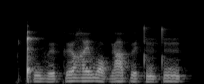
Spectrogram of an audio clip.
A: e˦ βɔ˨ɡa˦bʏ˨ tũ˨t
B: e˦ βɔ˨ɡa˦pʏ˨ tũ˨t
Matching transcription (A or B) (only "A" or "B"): B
